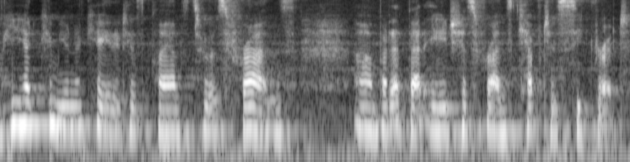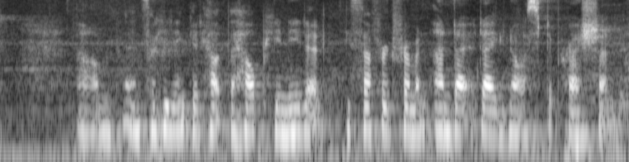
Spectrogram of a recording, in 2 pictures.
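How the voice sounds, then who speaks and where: Mellow middle-aged American woman presenting. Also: mid-range voice, creaky, slight background noise. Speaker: suicide prevention trainer and presenter. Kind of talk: training presentation to a live group. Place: presentation room at a care facility.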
